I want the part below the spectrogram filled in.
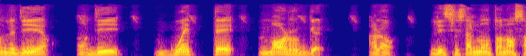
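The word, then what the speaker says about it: Guete Morge: Et ben au lieu de dire Morgan, les Suisses allemands disent guete morg. Alors ils enlèvent le N à la fin. Donc je te le répète doucement. Gu morg et pour aller encore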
